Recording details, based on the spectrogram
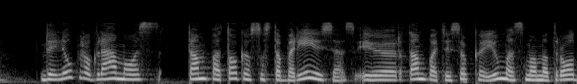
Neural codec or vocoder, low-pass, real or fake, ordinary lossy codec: codec, 16 kHz, 0.5 kbps, X-Codec, HuBERT features, trained on LibriSpeech; 7.2 kHz; fake; Opus, 64 kbps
